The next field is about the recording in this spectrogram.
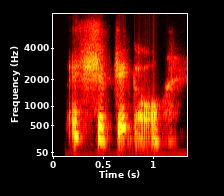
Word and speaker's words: Shevchenko: Shevchenko.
